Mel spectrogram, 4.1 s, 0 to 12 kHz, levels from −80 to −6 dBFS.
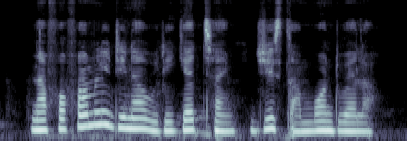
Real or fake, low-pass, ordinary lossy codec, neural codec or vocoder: fake; none; none; vocoder, 24 kHz, 100 mel bands, Vocos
